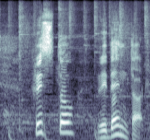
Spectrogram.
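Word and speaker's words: Cristo Redentor: এরা পর্তুগিজ ভাষায় একে বলেন অনেক কষ্ট করে উচ্চারণটা শিখেছি। তাই আপনাদের শুনিয়েই ছাড়বো। খ্রিস্ট হৃদেন্তর।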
